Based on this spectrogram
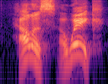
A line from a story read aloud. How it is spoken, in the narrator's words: cried her father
